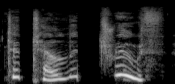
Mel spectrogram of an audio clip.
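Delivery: tremble with horror; shivering dread. Acted. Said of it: "he paused and shivered".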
